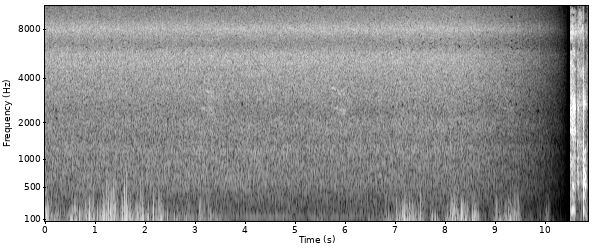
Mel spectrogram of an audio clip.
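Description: Outdoor wind buffeting the microphone in low rumbling gusts over a steady hiss, calmer in the middle; it fades out near the end.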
